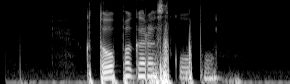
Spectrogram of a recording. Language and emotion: Russian, neutral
